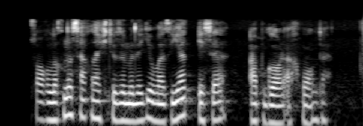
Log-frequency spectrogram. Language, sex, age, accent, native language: Uzbek, male, 18-24, Namangan, Uzbek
